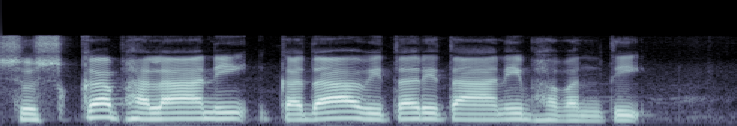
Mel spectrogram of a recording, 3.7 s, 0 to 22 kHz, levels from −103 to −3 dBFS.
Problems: none marked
